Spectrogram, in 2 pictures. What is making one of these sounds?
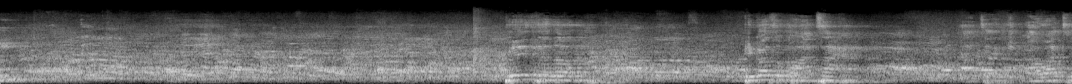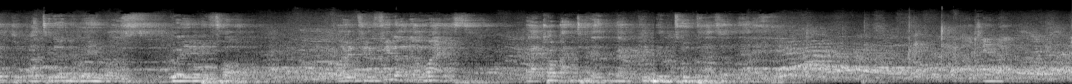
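A man speaks with animation into a microphone over loudspeakers.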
